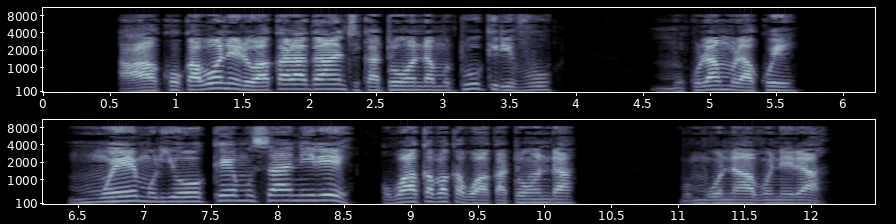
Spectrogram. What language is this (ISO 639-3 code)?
lug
